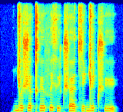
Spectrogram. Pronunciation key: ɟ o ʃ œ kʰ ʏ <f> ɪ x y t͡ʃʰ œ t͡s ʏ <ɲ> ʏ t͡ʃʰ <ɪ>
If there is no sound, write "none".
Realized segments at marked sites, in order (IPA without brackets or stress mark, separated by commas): f, ɟ, y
